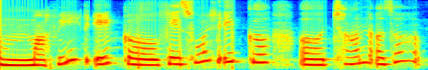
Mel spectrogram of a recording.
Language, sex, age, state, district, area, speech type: Marathi, female, 18-30, Maharashtra, Thane, urban, spontaneous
